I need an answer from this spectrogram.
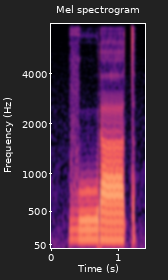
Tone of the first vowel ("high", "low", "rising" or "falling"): low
